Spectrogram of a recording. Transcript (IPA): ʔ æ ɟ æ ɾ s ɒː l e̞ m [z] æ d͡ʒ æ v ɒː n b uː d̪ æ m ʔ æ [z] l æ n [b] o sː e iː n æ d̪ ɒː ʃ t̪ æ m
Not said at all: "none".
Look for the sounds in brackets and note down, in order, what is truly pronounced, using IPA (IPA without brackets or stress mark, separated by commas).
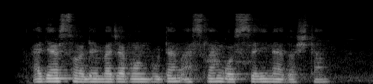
v, s, ɢ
